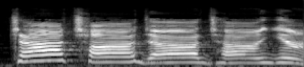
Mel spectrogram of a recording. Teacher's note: तो चा जो है ये तालव्य ध्वनि है।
